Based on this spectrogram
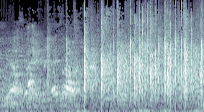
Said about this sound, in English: Oh, the hand claps stand out on that.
